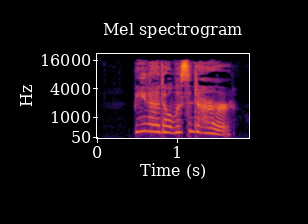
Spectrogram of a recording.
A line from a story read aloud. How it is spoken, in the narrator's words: Weiwei said urgently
